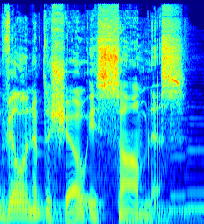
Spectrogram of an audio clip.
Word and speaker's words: Somnus: Um, our main villain of the show is Somnus. Somnness is spelled S O M N U S.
